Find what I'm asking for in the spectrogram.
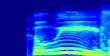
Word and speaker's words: Kelis: Kelis? – Kelis.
